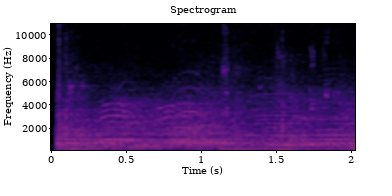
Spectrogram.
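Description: A basketball being dribbled on a hardwood court, over the murmur of voices in an arena.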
